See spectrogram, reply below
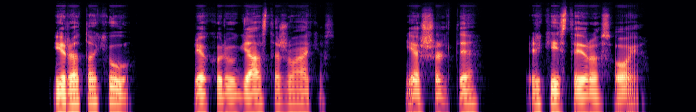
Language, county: Lithuanian, Panevėžys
